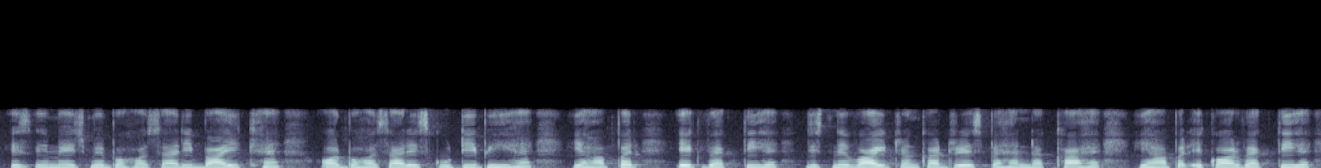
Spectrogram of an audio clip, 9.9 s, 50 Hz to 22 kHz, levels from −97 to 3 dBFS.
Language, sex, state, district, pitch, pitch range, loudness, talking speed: Hindi, female, Bihar, Supaul, 245 Hz, 240-260 Hz, -18 LUFS, 190 wpm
